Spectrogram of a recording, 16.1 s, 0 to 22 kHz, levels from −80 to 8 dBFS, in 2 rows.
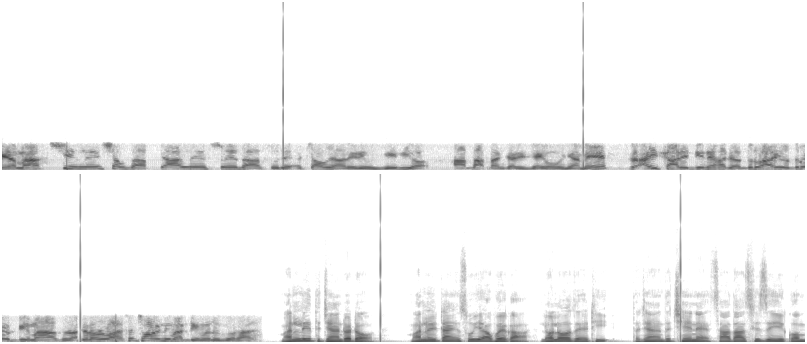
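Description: At 2.81, 5.81, 8.81, 11.81 and 14.82 s a sharp, loud click snaps through the sound, each one instantaneous and unrelated to what the signal is doing. This is a file header played as audio: the stream was assembled from 3.0 s WAV pieces whose header bytes were left in place, so at every join those few dozen bytes are decoded as sample values. The regular three-second spacing marks each piece boundary.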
